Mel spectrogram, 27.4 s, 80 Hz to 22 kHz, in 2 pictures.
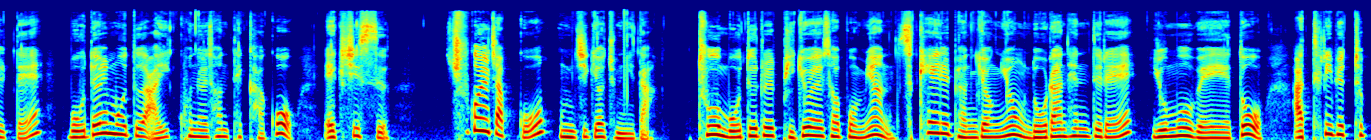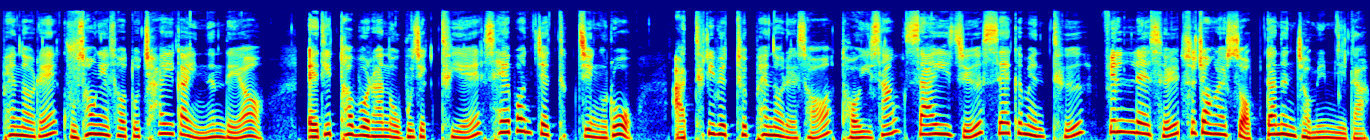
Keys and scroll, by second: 0.2 super+z, 5.4 super+z, 8.5 super+z, 11.3 super+z.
